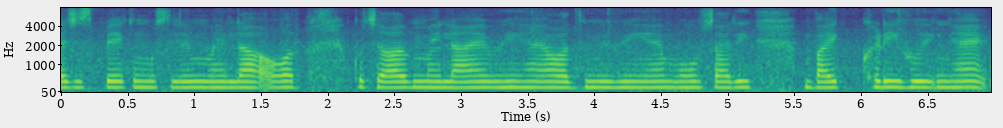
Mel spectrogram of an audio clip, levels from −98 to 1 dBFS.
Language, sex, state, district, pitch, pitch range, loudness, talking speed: Hindi, female, Uttar Pradesh, Lalitpur, 205 Hz, 205-210 Hz, -17 LUFS, 165 wpm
